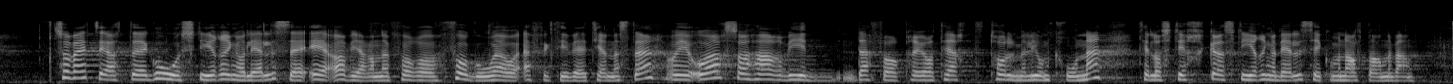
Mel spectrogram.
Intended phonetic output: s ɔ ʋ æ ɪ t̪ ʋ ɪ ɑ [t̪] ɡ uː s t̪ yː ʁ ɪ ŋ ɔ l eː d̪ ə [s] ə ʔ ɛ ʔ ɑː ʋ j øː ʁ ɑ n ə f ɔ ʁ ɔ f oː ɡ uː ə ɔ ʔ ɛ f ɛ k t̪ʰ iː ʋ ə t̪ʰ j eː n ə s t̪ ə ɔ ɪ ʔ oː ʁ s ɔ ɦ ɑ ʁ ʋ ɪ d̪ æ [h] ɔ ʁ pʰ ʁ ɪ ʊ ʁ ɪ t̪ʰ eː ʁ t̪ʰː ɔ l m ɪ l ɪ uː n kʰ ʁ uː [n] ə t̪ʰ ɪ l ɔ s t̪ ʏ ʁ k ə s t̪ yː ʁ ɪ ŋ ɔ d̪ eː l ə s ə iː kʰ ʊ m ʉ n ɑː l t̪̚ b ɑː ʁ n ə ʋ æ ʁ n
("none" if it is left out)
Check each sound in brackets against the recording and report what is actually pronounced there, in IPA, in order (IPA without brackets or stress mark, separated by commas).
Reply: t̪, s, f, n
